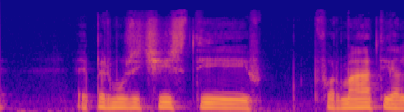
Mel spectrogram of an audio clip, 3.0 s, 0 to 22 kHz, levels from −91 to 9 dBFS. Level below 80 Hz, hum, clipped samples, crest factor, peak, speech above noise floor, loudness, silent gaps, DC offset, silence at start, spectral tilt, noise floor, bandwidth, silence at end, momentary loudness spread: -58 dBFS; none; under 0.1%; 18 dB; -6 dBFS; 33 dB; -25 LUFS; none; under 0.1%; 0.6 s; -6 dB/octave; -56 dBFS; 13.5 kHz; 0 s; 10 LU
